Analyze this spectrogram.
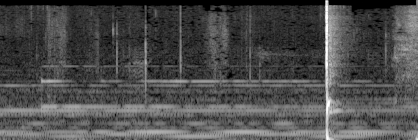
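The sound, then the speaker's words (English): A Halloween beer, a Belgian pale ale, being opened: one sharp pop followed by a short fizzy hiss, set against a low, steady background hum with no one talking. “I'm going to open a beer.”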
